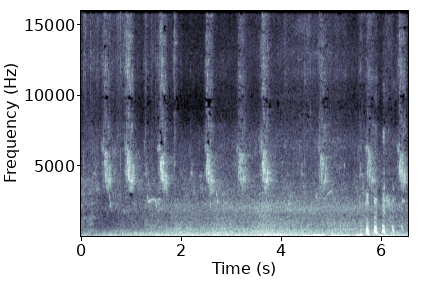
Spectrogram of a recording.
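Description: Small songbirds chirping, short high downward notes repeated about once or twice a second. Near the end, a quick run of about five short, louder, low pitched calls.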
